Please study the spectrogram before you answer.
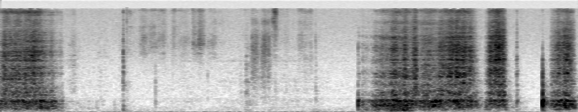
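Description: A hand writes the word "Night" in chalk on the top of a flat brown kraft cardboard box, making dry, raspy scratching strokes. A bright burst of scraping opens the clip, followed by a long near-silent pause with faint ticks, then further bursts of gritty chalk-on-cardboard strokes.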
